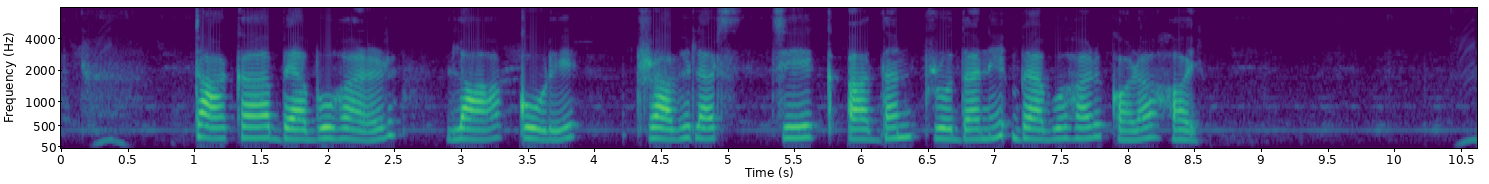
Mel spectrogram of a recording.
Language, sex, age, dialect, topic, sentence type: Bengali, female, 18-24, Jharkhandi, banking, statement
